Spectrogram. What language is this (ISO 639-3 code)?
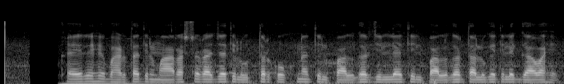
mar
